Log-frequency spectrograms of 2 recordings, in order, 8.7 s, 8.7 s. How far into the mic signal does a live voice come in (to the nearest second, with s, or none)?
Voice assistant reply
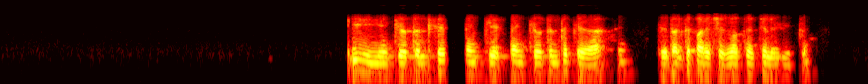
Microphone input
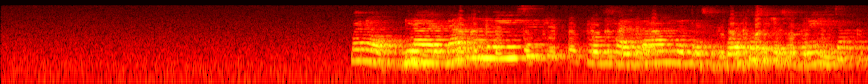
3 s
